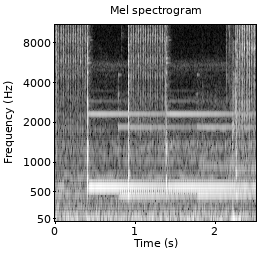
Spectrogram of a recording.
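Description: A ding-dong chime from the airport management game SimAirport rings again and again, with bright bell-like tones struck in sequence over a steady background hum.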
